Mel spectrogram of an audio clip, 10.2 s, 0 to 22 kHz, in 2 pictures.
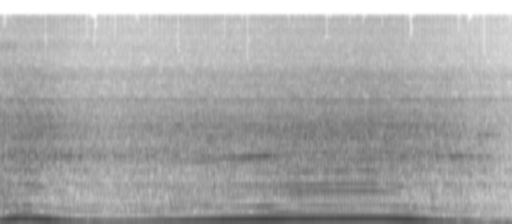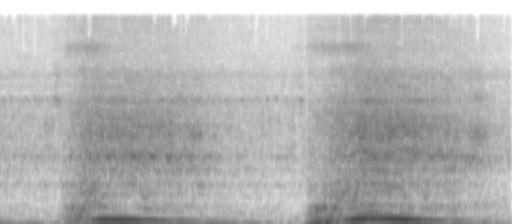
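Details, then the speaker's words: VW A3 2.0L (Mk3 Golf/Jetta platform, possibly automatic) with no power: idles fairly nicely, but under acceleration revs swell slowly then fall flat even with throttle held open, muffled strangled exhaust; restricted exhaust from clogged catalytic converter, customer declined replacement. "it eventually gets to the point where you can hold a throttle open and it just won't pick up anymore and that's because the exhaust is restricted"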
